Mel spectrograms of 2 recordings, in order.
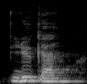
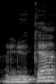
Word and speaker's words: Lucas: la nuvel ec de Luca Luca los nombres que terminan con s no se pronuncian bueno en este caso la s no se pronuncia Lua la nuvel éco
